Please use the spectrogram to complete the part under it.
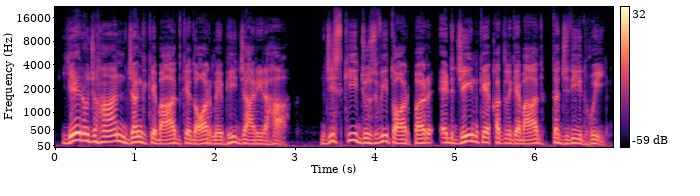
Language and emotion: Urdu, neutral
